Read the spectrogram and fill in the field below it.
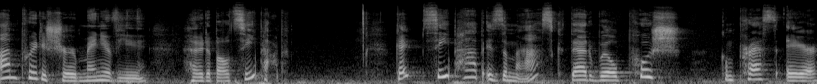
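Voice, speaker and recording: A woman with a Brazilian Portuguese accent speaks at a moderate pace, her pitch swinging very widely. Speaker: dentist. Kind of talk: lecture. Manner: conversational.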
